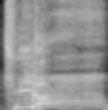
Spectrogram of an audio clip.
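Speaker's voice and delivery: a long, drawn-out, high cry of "주여"; crying out to God. Shown as a demonstration. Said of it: "여기서는 그냥 부르짖었단 말이에요".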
